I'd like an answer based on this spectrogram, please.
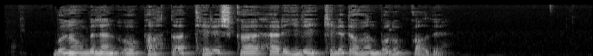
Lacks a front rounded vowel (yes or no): yes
